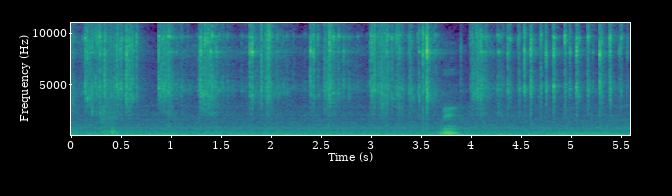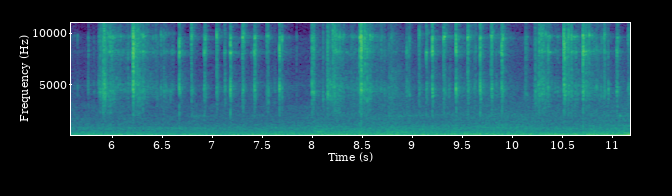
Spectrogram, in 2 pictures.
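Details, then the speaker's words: Car wheel bearings, inner and outer, spun by hand with the wheel off during brake work: dry, uneven rattling and clicking, rough vibration felt by hand, louder than a new bearing; both badly worn. "Sama-sama bunyi, cuman kalau yang rusak kan lebih keras bunyinya, b"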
